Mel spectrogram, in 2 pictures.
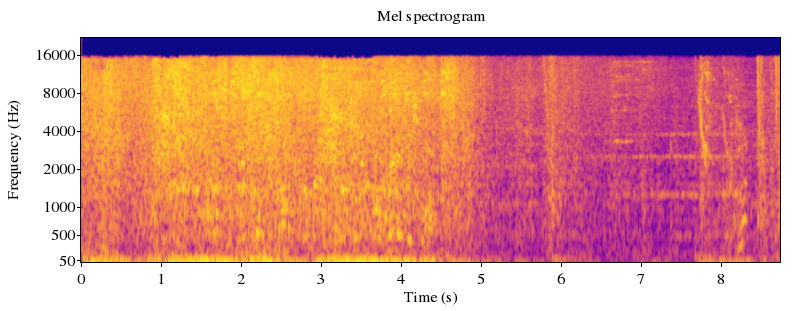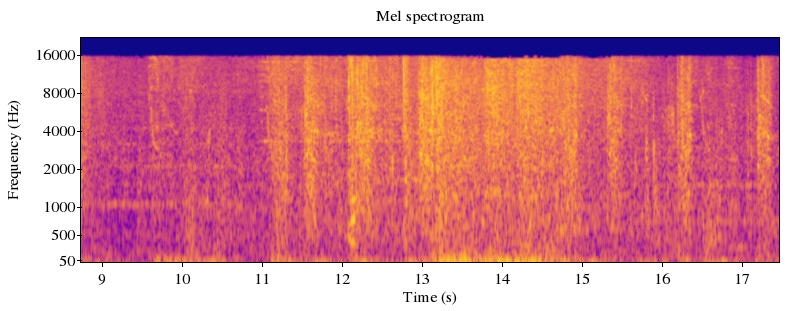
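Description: Crystal shards shatter and tinkle.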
